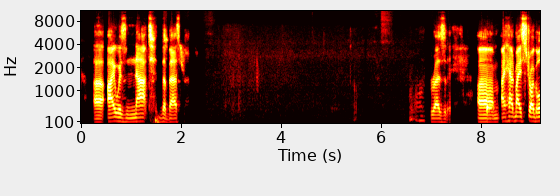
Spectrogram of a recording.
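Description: A man speaks calmly through a headset microphone over an online call, pausing between phrases.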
